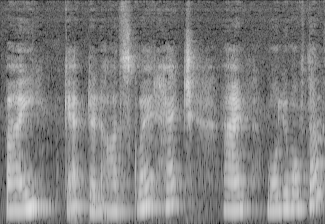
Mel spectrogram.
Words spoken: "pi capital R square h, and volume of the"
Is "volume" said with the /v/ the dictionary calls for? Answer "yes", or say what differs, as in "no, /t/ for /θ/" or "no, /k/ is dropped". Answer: yes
